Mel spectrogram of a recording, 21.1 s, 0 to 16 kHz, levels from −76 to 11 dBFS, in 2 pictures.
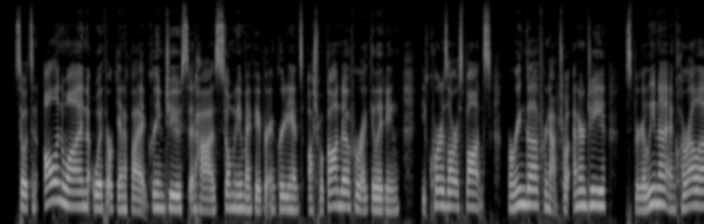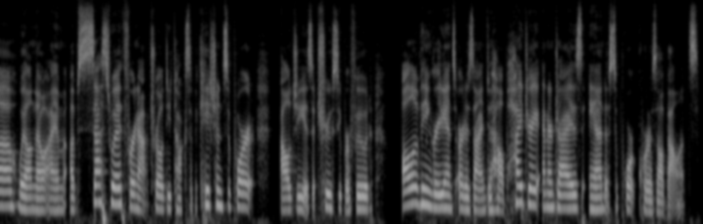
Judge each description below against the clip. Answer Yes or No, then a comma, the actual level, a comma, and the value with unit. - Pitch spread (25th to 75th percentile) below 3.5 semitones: No, average, 4.3 semitones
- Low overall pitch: No, medium, 185 Hz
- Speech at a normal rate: Yes, average, 170 wpm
